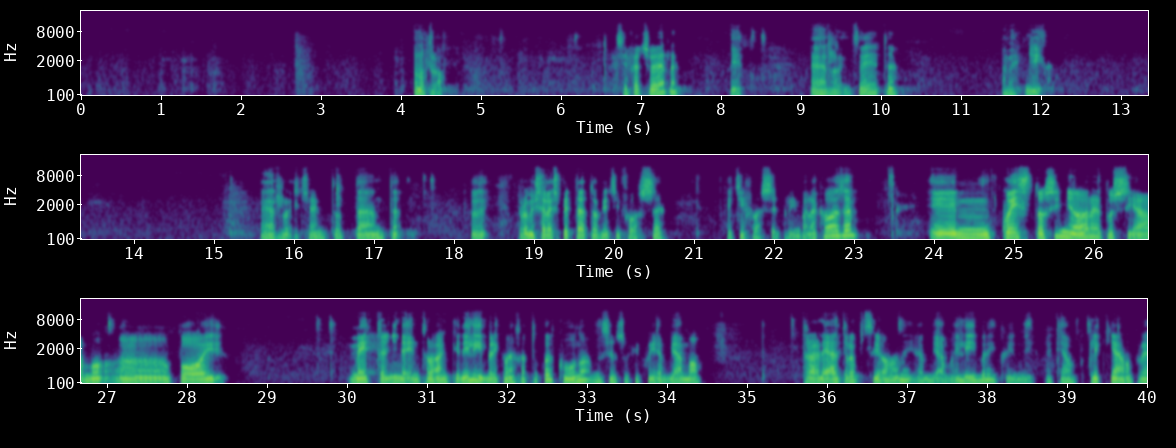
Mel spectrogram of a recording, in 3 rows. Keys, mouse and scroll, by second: 7.2 r, 10.3 r, 23.1-24.2 middle drag, 26.0-28.0 drag, 29.6-31.5 right drag, 30.6-33.1 drag, 35.5-38.2 drag, 39.1-40.0 drag.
